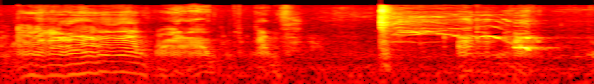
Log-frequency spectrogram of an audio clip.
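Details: Excited pug making odd alien-like noises, as if about to speak: a long wavering whine with stacked harmonics, a short quieter moan, then a sharp click and brief high squeaky yelps.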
